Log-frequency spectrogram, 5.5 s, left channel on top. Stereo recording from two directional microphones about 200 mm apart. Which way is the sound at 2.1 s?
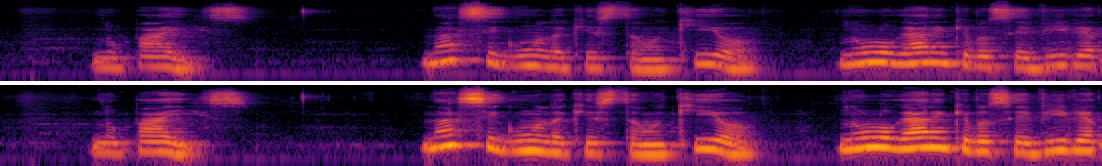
40° right (ahead or behind).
